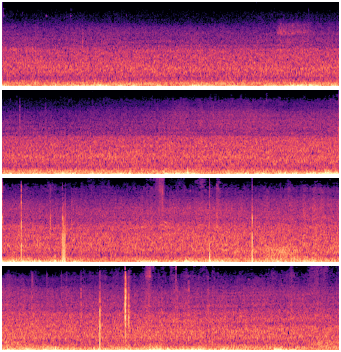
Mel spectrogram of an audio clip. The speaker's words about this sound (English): Just listen to the sounds. It sounds as though there's a boat in the river.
